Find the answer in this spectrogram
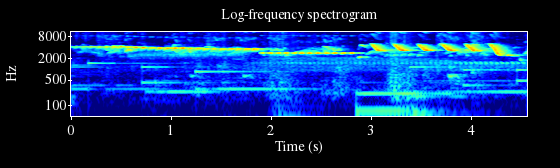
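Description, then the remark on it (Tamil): A blue pigeon calls amid other birdsong, with a sustained chorus of high chirps and then a fast series of rhythmic, repeated calls, fairly loud, with no talking. “ஒரு மாதிரி நீல புறா புறா இந்த புறாலாம் ரொம்ப ஸ்பீடாக ரொம்ப அதிகமான தூரத்தெல்லாம் கடந்து பறக்கக்கூடிய ஒரு பயங்கரமான பறவை”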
